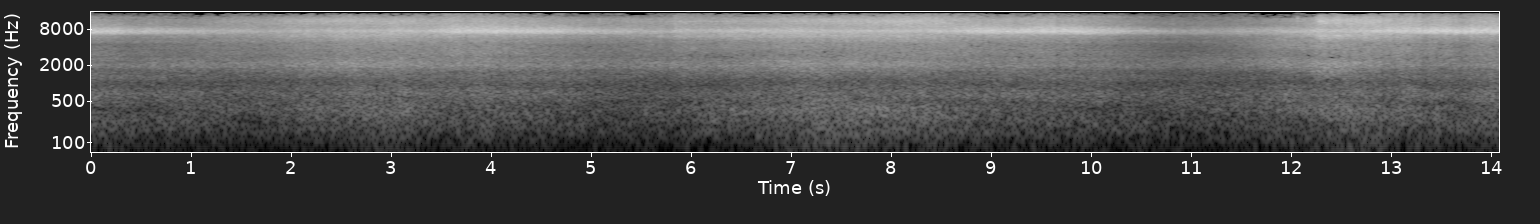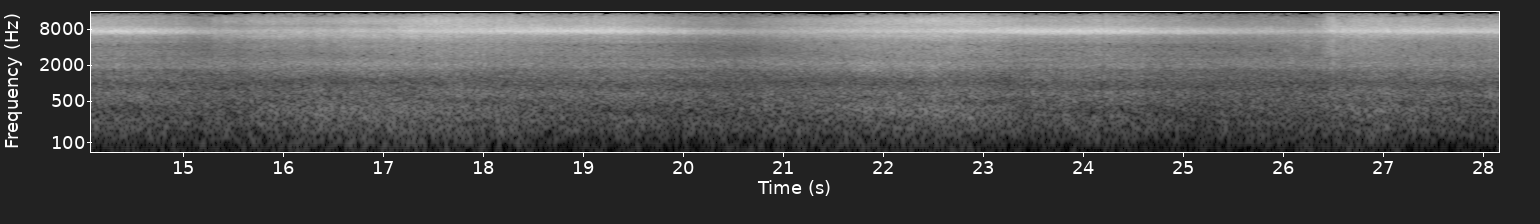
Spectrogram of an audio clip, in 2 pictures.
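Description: Lake Ontario waves breaking and washing up on a sand beach: a steady rush of surf that swells and eases every few seconds.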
